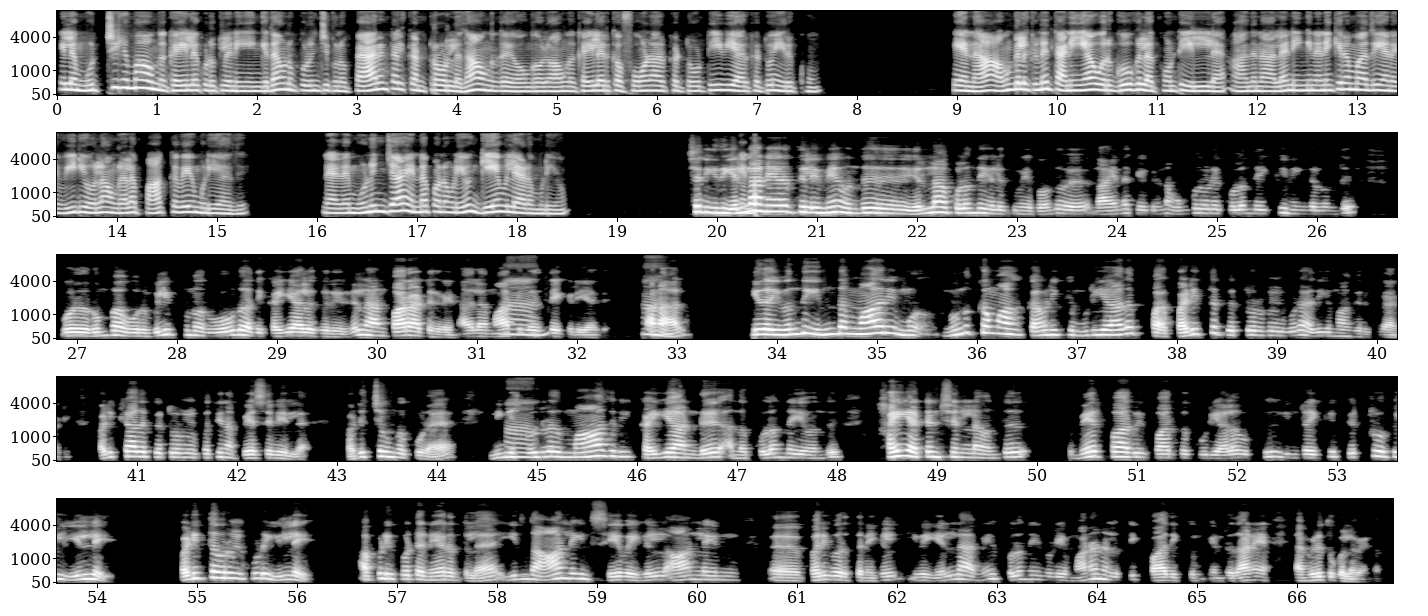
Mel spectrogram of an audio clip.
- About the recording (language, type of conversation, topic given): Tamil, podcast, குழந்தைகள் ஆன்லைனில் இருக்கும் போது பெற்றோர் என்னென்ன விஷயங்களை கவனிக்க வேண்டும்?
- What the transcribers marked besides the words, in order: in English: "பேரெண்டல் கண்ட்ரோல்ல"; in English: "கூகிள் அக்கவுண்ட்"; in English: "கேம்"; other background noise; tapping; in English: "ஹை அட்டென்ஷன்ல"; in English: "ஆன்லைன்"; in English: "ஆன்லைன்"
